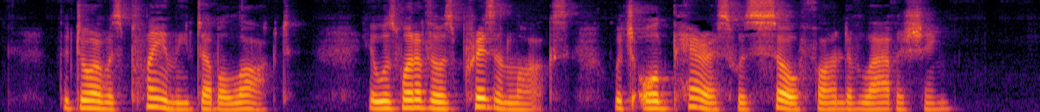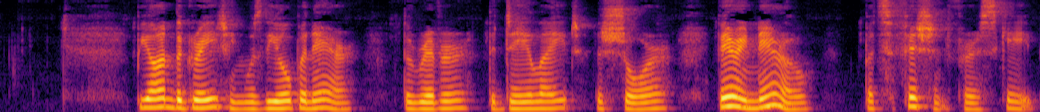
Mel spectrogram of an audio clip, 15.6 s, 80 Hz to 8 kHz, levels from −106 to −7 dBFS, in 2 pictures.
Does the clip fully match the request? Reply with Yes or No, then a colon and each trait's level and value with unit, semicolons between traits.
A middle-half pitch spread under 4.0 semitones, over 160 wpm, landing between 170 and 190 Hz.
No: average, 2.9 semitones; average, 155 wpm; medium, 185 Hz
